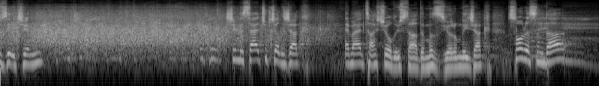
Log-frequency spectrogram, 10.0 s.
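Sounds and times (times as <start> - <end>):
speech: 0.0 - 1.3, 3.4 - 9.8
audience applause at a Turkish folk music event: 0.0 - 6.0.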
